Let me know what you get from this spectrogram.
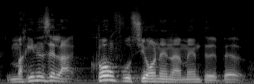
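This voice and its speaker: A man preaching a sermon in a church as pastor, animated, swinging between loud and soft and asking rhetorical questions. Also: medium pitch, moderate pace.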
